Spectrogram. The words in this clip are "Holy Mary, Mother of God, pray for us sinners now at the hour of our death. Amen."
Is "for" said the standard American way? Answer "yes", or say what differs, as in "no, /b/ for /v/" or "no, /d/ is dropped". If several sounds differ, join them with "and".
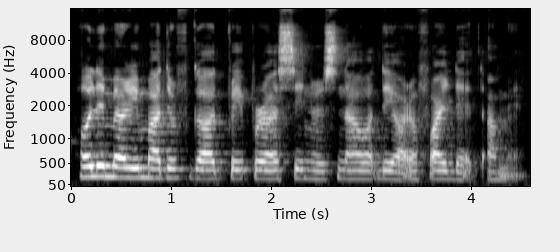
no, /p/ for /f/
